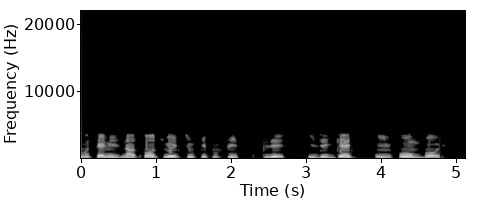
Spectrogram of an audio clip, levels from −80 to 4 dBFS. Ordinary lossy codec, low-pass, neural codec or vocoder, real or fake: none; 3.6 kHz; none; real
